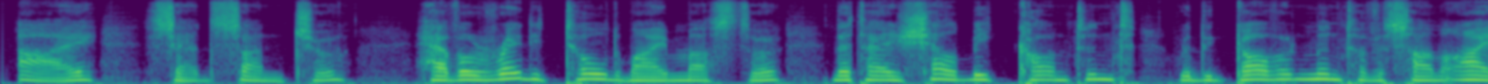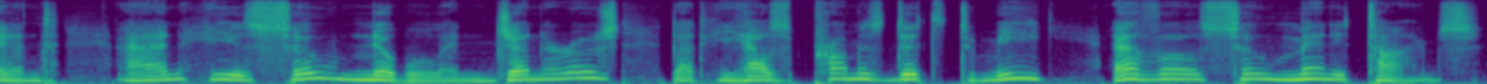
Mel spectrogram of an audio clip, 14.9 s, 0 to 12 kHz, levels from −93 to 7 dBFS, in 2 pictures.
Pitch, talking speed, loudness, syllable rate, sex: 170 Hz, 150 wpm, -18 LUFS, 4.2 syllables/s, male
